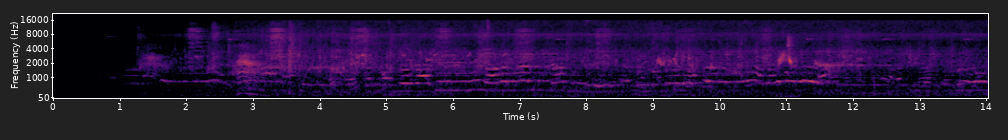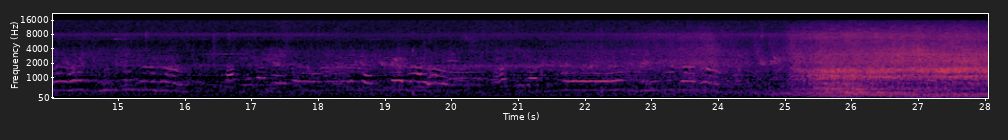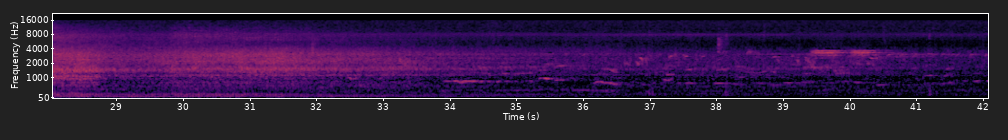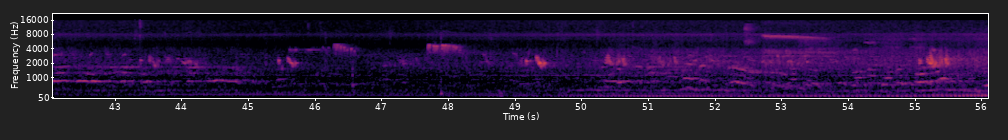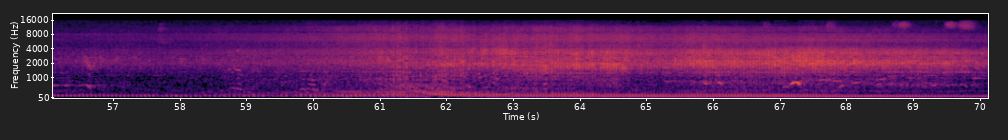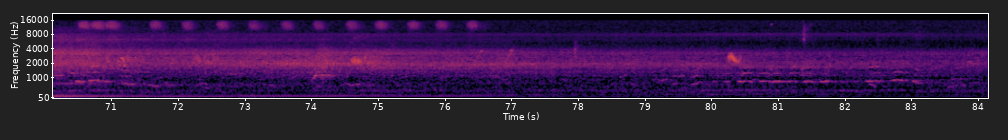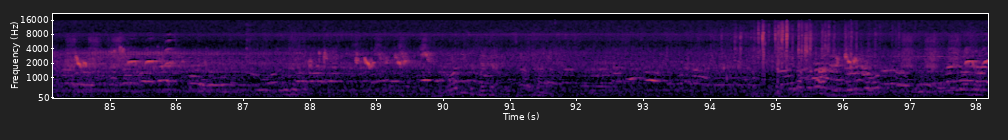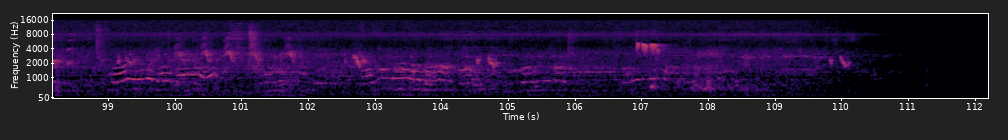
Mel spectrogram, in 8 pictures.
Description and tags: An afternoon recording in a small rural place in Kolkata, India. Some loudspeaker song was heard from a distance.
Recorded with Zoom H5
